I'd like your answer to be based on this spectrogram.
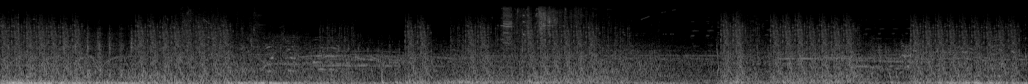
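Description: Rapid Call of Duty gunfire crackles in dense automatic bursts and scattered shots throughout, fairly quiet and steady, with voices speaking over the shooting.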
